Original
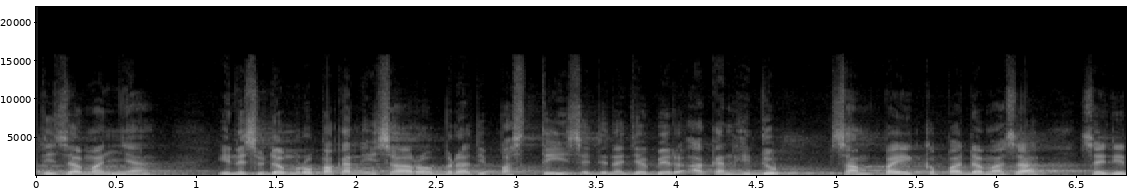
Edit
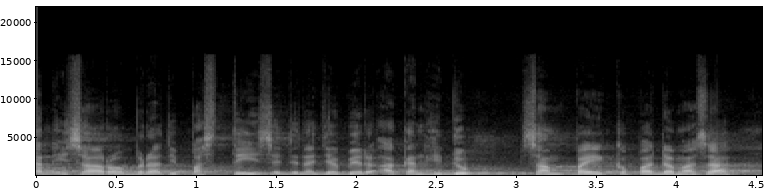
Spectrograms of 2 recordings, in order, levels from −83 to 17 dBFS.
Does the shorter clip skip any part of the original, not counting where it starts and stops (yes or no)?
no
